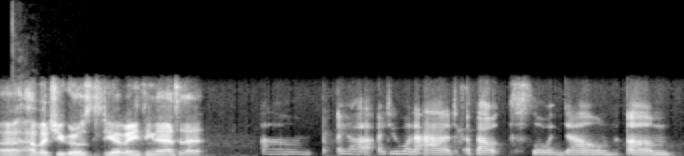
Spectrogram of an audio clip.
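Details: Two adult speakers in conversation; Normal speech.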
